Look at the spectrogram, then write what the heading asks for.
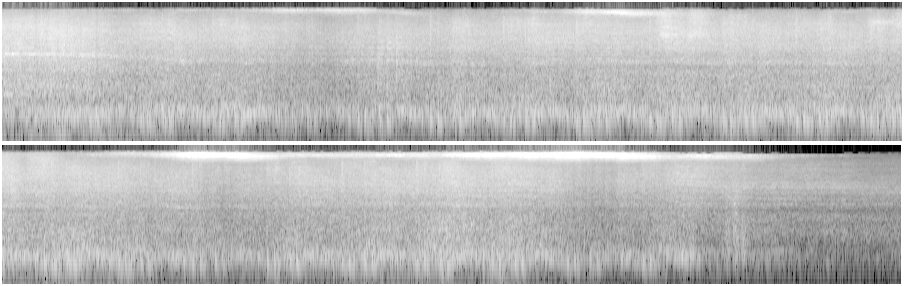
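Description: Electric-hauled container freight train passing at speed, its wheels clattering in a steady rhythm over the rail joints. The noise drops away about sixteen seconds in as the last wagon goes by.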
